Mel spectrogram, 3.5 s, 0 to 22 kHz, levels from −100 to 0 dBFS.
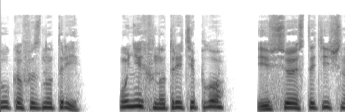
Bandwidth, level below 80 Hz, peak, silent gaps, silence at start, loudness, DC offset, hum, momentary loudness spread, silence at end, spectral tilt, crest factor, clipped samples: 12.5 kHz; -60 dBFS; -8 dBFS; 0.91-1.19 s, 2.37-2.57 s; 0 s; -22 LUFS; under 0.1%; none; 6 LU; 0 s; -7 dB/octave; 14 dB; under 0.1%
